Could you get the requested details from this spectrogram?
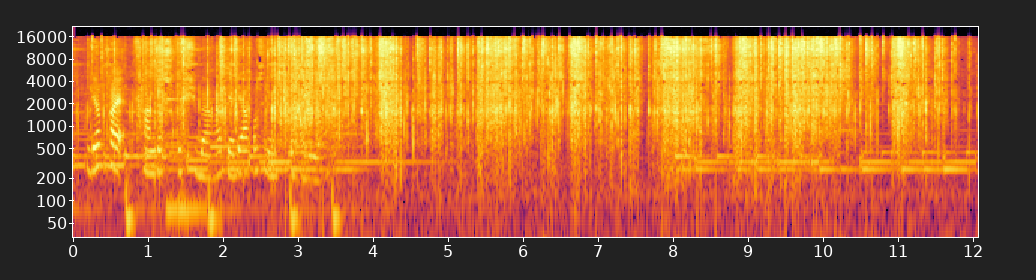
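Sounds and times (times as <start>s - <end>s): simple background music melody: 0.0s - 5.1s, 8.0s - 12.0s
plastic bag crinkling: 0.0s - 12.0s.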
